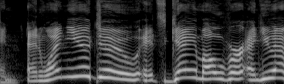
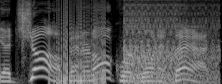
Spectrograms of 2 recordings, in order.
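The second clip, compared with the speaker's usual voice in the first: ordinary talk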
